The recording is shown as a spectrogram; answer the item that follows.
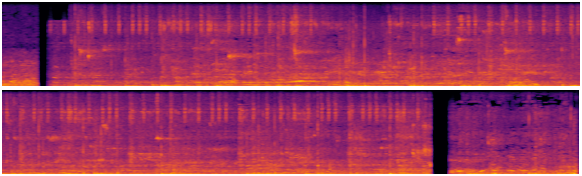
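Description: Several basketballs bouncing and thudding irregularly on a hardwood gym floor during shooting practice, with people's voices talking over them.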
